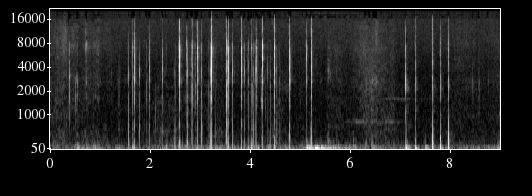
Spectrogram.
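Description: Reading glasses are tapped with quick, irregular light strokes, making around thirty short, sharp clicks. A brief soft rustling swell comes near the middle, and the last few taps land louder and more spaced out.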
